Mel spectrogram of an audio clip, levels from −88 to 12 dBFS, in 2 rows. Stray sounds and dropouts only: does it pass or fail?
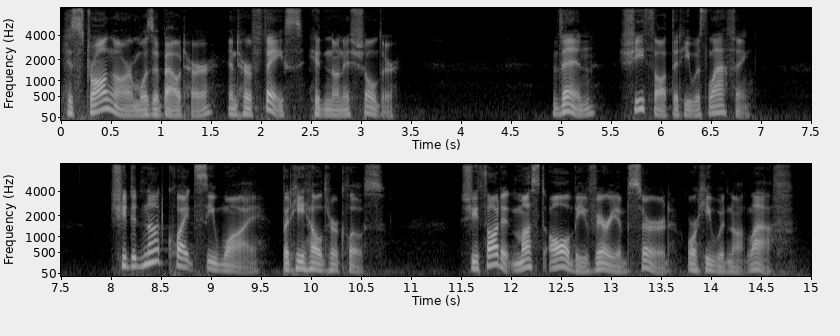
pass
